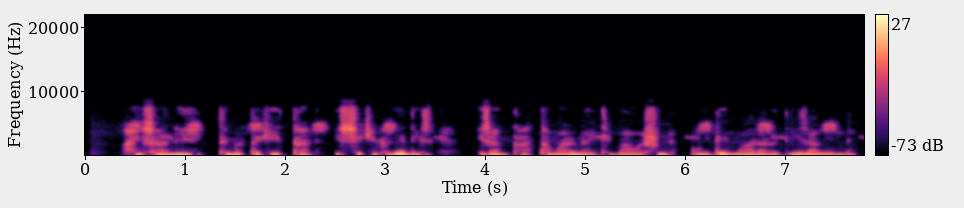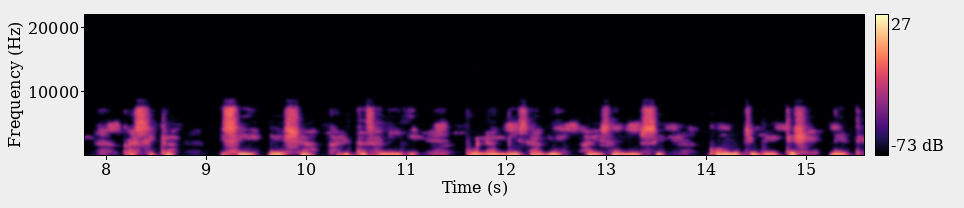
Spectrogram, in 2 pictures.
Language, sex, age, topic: Gamo, female, 25-35, government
